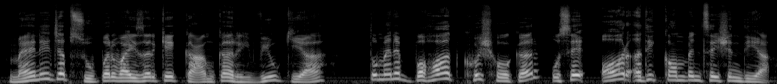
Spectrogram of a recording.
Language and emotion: Hindi, happy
